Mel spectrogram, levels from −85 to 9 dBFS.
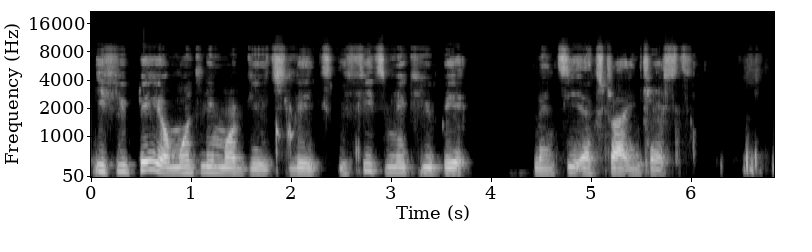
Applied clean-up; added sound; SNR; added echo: neural mask model Resemble Enhance denoiser.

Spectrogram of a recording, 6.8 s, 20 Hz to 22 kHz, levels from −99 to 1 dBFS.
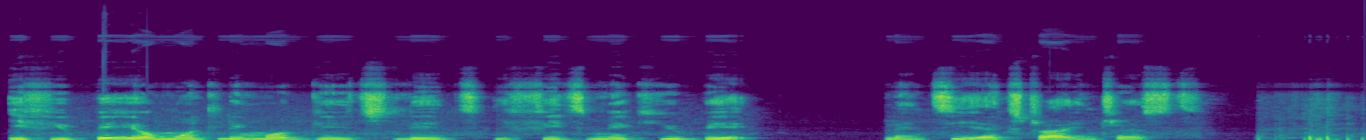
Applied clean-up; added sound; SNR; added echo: none; none; none; none.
